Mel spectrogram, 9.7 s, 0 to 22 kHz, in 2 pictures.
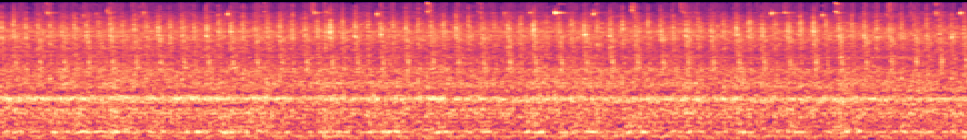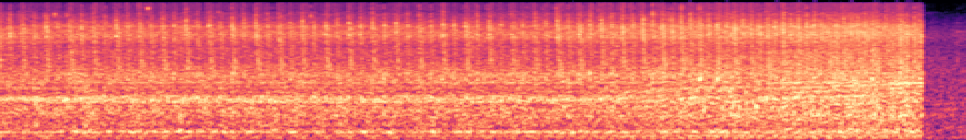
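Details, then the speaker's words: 1974 VW Beetle air-cooled flat-four with Dual 34 carbs after engine tune, valve cover leak pending: even steady idle, smooth buzzy beat, no knocks or misses; engine sounds healthy. "the engine's dialed she'll start she runs um it sounds healthy which I'm happy for"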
